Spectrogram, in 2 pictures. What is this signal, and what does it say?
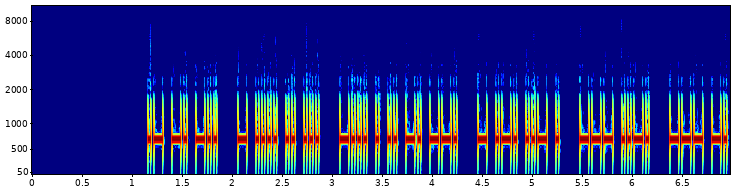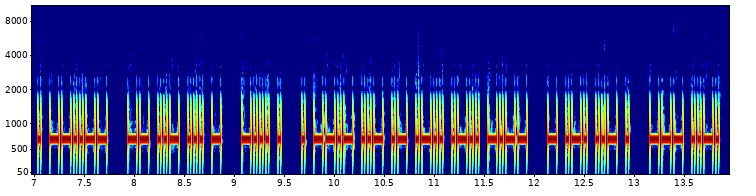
Morse code, heard as a keyed tone, about 40 wpm, 700 Hz. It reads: AND THIS BEING TRUE OF ONE, MUST BE EQUALLY TRUE OF
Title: Sentences from Top 1400 Words 40wpm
